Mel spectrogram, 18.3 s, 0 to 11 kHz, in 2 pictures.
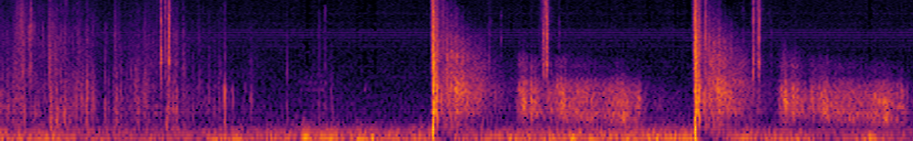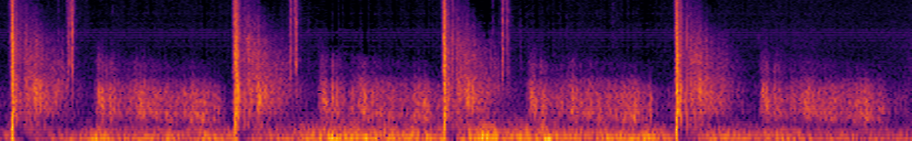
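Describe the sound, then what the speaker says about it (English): Seven sharp shots from a Chiappa 1873-22 single-action revolver loaded with American Eagle rounds, fired at a target about 8 yards away, spaced a couple of seconds apart with quiet handling between. "I have 6 rounds of American Eagle. Again, brand new, haven't shot it, don't know where it's hitting, so gonna shoot my target here at about 8 yards"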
